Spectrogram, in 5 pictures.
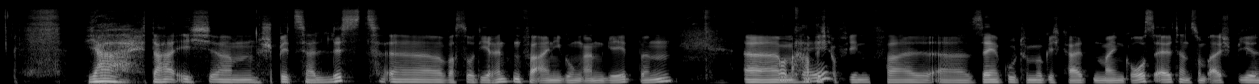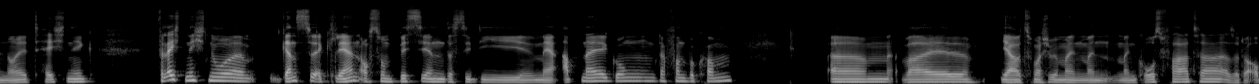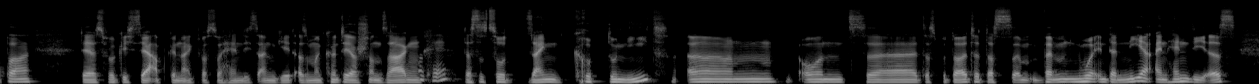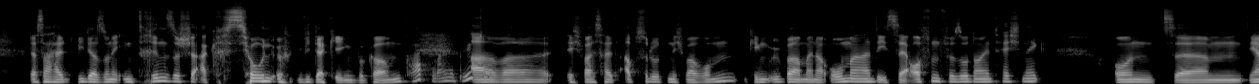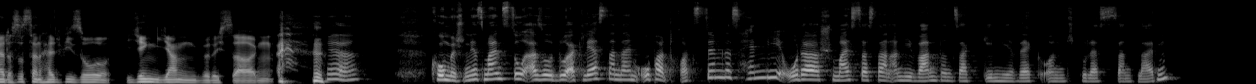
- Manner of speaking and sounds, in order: laughing while speaking: "Aggression irgendwie"; laugh
- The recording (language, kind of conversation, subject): German, podcast, Wie erklärst du älteren Menschen neue Technik?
